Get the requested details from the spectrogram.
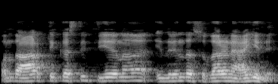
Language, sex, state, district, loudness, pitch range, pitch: Kannada, male, Karnataka, Bellary, -16 LUFS, 155-170 Hz, 165 Hz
